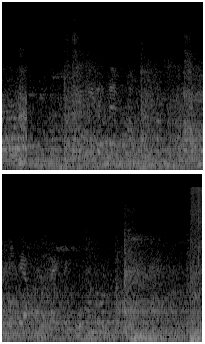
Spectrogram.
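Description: Near silence: very faint background voices with a few faint knocks.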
